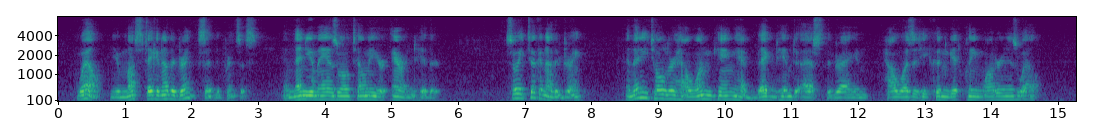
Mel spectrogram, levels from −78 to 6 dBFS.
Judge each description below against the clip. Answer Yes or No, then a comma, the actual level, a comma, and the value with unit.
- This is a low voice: Yes, low, 125 Hz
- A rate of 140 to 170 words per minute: No, average, 200 wpm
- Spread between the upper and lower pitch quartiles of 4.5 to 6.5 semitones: Yes, average, 4.8 semitones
